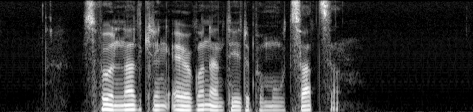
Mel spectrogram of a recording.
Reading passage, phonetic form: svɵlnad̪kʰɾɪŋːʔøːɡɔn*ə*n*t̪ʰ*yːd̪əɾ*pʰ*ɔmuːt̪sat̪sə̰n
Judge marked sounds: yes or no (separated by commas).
yes, yes, yes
